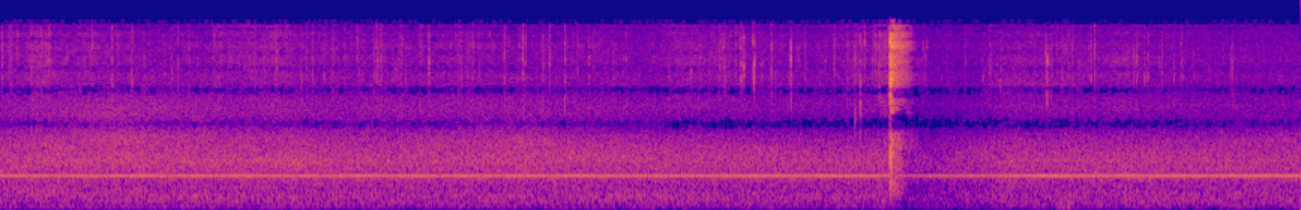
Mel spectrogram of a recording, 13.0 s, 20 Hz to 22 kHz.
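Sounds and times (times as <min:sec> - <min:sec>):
steady high hum: 0:00.0 - 0:13.0.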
